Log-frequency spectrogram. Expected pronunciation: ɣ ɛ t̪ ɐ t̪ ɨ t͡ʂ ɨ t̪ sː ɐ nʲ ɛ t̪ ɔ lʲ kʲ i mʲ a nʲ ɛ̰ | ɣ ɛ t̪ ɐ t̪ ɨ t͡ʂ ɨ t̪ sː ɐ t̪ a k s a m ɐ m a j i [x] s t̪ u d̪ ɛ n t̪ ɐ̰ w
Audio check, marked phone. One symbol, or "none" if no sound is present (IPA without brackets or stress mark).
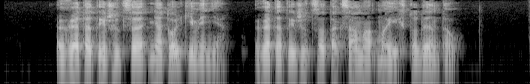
x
